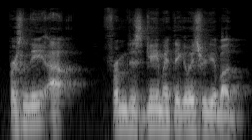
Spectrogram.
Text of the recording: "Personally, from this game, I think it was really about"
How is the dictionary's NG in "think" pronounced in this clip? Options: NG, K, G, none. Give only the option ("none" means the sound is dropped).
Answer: none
